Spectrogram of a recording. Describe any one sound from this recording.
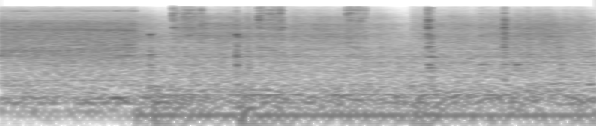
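A wrench clicks against a metal bolt.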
